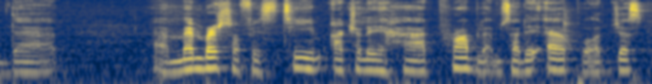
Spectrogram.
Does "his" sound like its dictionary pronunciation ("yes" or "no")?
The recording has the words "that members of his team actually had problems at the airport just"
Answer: no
